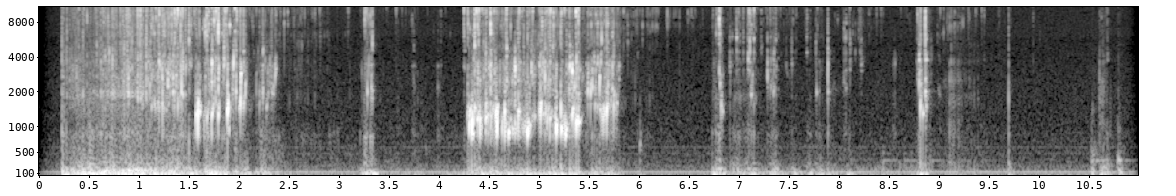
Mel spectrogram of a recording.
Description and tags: Pouring Water 01
Someone pouring water.
Pouring, liquid, water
